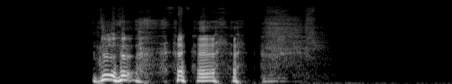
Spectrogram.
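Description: A young man laughs briefly into a close microphone.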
